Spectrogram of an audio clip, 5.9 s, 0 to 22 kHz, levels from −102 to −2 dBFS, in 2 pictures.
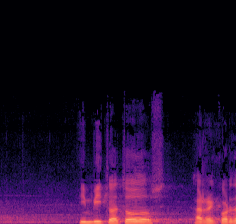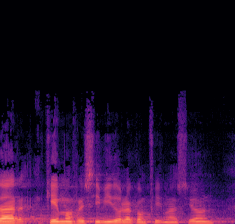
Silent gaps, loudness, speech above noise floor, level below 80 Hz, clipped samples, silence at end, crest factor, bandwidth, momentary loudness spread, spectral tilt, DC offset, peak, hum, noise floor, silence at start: none; -28 LUFS; 25 dB; -76 dBFS; under 0.1%; 0 s; 18 dB; 11 kHz; 11 LU; -7 dB/octave; under 0.1%; -10 dBFS; none; -53 dBFS; 0.05 s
